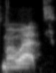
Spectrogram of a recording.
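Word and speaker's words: Moët: a dutch name and that's why you pronounced it and that's why it's not silent and i felt so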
